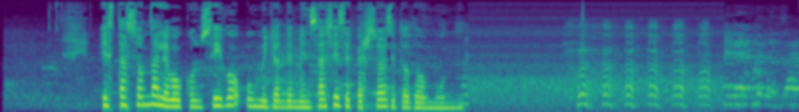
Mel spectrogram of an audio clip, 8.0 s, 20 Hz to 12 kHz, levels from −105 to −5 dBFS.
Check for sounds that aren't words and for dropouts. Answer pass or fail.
fail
